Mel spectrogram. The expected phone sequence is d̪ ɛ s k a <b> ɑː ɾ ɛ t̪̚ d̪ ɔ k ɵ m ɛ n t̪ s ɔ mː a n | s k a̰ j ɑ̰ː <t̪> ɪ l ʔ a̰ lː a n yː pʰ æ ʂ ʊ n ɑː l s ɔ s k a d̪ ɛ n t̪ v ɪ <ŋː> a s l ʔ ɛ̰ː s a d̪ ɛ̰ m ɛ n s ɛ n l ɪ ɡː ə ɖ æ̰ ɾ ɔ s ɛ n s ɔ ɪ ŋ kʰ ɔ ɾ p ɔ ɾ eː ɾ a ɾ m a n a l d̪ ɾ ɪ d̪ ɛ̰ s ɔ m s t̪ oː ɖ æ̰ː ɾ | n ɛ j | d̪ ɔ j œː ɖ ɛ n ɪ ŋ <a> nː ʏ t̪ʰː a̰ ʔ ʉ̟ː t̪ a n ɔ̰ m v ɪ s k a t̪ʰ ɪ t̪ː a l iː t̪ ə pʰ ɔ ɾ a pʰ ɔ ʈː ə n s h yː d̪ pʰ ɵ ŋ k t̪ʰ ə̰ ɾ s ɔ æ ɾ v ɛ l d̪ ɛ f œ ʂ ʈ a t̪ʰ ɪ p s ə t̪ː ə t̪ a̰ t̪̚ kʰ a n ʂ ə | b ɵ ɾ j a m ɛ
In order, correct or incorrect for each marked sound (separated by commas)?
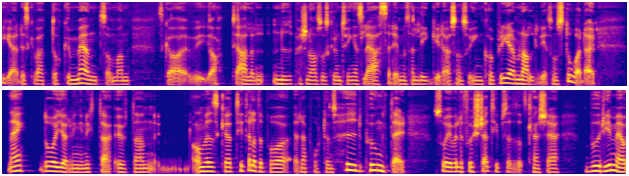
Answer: incorrect, incorrect, correct, incorrect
